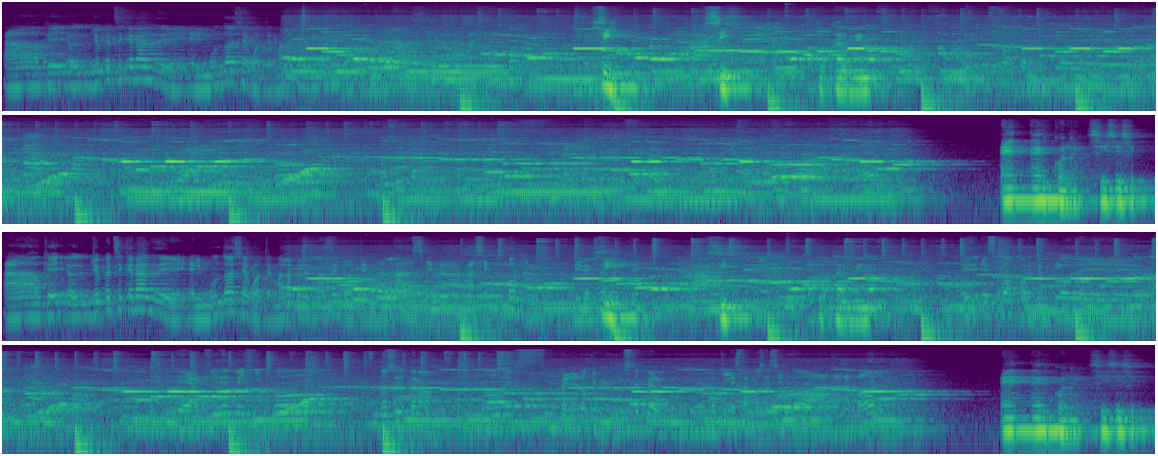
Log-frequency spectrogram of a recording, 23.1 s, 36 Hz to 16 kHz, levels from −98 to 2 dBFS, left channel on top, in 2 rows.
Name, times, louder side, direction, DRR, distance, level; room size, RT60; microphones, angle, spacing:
voice 1, 0.0-5.3 5.7-6.4 8.0-8.4 9.6-11.8 13.2-14.8 15.3-20.4, right 3 dB, 65° right, 7 dB, 0.7 m, -43 dB
sound 1, 2.8-20.6, left 3 dB, 85° left, 1.1 m, -32 dB
sound 2, 4.6-5.1 5.3-6.6 6.9-7.4 7.6-8.1 8.4-9.7 9.9-10.4 10.7-11.2 11.5-12.7 13.0-13.5 13.8-16.8, right 1 dB, 30° right, 0.5 m, -44 dB
voice 2, 5.9-6.2 7.0-7.4 8.2-8.8 21.5-22.9, left 2 dB, 45° left, 10 dB, 0.4 m, -28 dB
11.5 x 4.2 x 4.3 m, 1.2 s
head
